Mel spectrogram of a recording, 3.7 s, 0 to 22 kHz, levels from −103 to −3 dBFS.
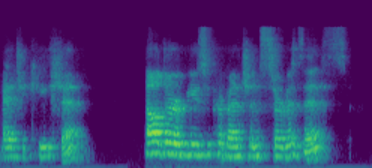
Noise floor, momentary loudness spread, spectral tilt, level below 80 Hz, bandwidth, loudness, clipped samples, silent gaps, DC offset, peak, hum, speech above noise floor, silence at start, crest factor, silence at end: -85 dBFS; 12 LU; -5 dB/octave; -82 dBFS; 12.5 kHz; -32 LUFS; under 0.1%; none; under 0.1%; -12 dBFS; none; 54 dB; 0 s; 22 dB; 0.45 s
